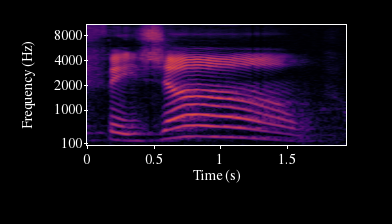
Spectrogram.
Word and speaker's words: feijão: E o feijão vai ser o ão, o jão, desculpa, o jão é a sílaba forte, que é a última.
